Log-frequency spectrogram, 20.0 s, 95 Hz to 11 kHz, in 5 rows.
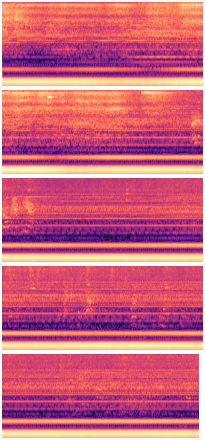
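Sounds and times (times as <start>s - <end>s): vibrating machine humming: 0.0s - 20.0s.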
